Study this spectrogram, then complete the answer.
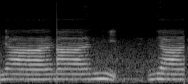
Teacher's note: Untuk nyan lidah tengah itu menempel ke langit-langit sambil bergetar.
